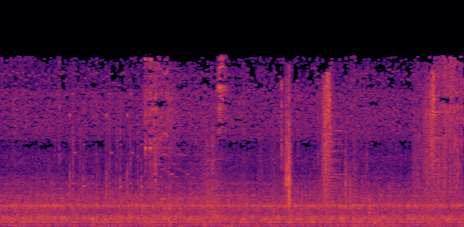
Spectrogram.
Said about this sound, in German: Digga, was ist das für ein Sound? Sorry, ist Kaffeemaschine. Was? Kaffeemaschine? Ja. Das stimmt wirklich.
